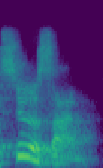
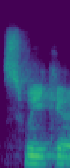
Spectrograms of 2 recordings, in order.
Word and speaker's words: Suicune: it suicide my entire life i was like suicide yeah and then i randomly heard jake pokeynomics say like suicune and i was like huh it's like i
